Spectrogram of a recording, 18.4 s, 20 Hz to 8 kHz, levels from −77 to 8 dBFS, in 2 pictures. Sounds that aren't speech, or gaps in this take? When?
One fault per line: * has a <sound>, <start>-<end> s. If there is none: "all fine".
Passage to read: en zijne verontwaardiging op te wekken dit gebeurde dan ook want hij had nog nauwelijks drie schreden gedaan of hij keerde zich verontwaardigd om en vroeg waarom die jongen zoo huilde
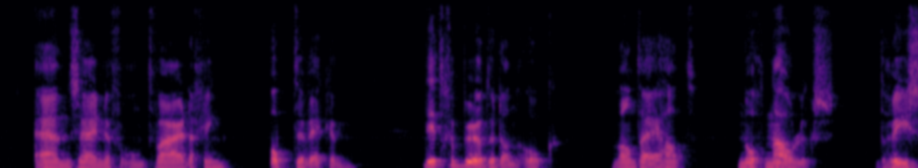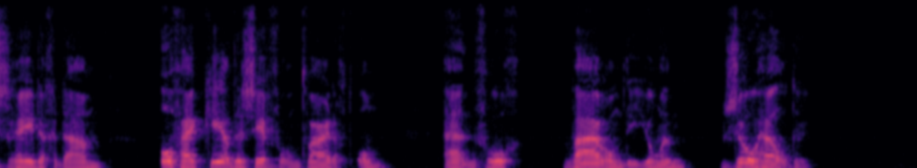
all fine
